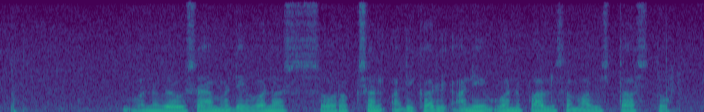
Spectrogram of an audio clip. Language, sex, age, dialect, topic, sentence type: Marathi, male, 36-40, Northern Konkan, agriculture, statement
